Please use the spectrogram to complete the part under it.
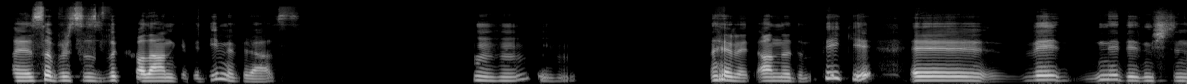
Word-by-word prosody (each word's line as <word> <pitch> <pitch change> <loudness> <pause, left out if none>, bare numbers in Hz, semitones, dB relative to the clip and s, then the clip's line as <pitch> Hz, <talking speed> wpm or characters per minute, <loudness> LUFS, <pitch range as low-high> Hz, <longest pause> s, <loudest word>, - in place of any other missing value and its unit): Eee, 170 0 +3
sabırsızlık 180 -1 +2
falan 160 -1 +5
gibi, 140 -1 -18
değil 245 +4 -5
mi, 200 - -4
biraz? 130 -2 -7 1.9
Hı 200 - -2
hı. 175 +9 -9
Hı - - -12
hı. 150 +3 -20 1.4
Evet, 185 -7 +2
anladım. 165 -4 -1
Peki, 290 - -1 0.4
eee, 185 -7 +3 0.2
ve 195 0 0
ne 215 - -4
demiştin 170 -1 -4
175 Hz, 90 wpm, -21 LUFS, 160-190 Hz, 1.9 s, falan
